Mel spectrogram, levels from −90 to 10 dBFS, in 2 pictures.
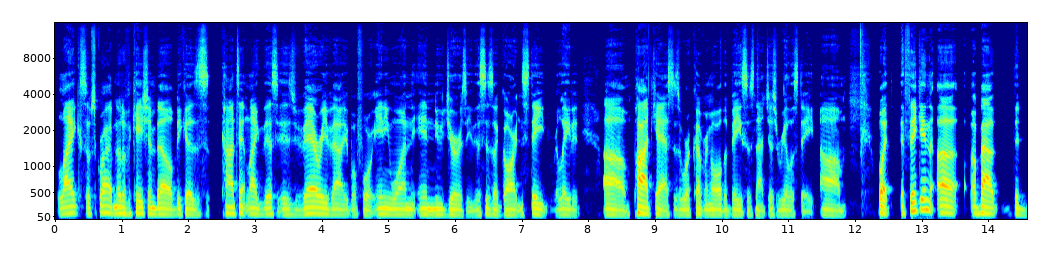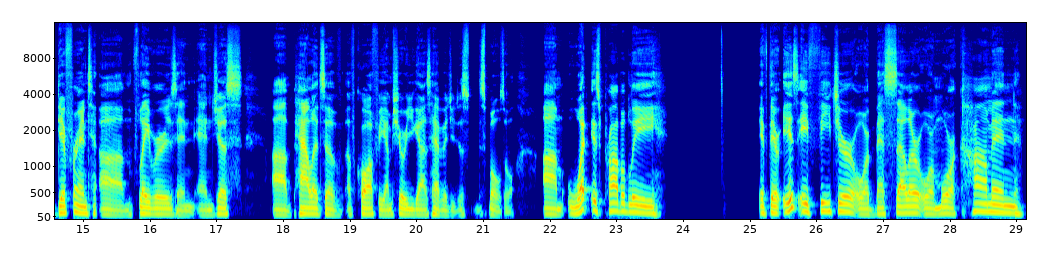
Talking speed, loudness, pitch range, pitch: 150 wpm, -26 LUFS, 95-115 Hz, 105 Hz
